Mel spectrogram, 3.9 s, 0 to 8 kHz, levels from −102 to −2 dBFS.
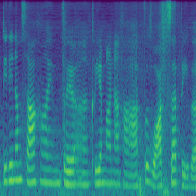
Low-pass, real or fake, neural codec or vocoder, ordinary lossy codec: none; fake; codec, 16 kHz, about 1 kbps, DyCAST, with the encoder's durations; none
